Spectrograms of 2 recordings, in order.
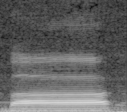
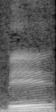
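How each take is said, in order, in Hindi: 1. अक्षर के नाम का अंत 'ah' स्वर में होता है। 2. अक्षर के नाम का अंत 'ay' स्वर में होता है। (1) "इसको हम अरबी लहजे में अदा करेंगे" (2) "हम उर्दू में पढ़ते हैं"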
